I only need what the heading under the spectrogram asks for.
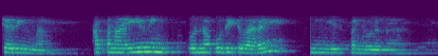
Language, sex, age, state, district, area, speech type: Tamil, female, 18-30, Tamil Nadu, Madurai, rural, conversation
